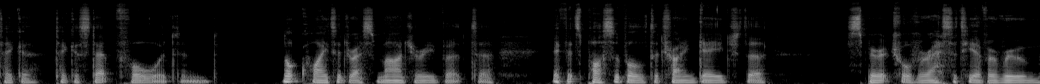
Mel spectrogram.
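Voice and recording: Low-pitched with vocal fry, a man speaks at a fairly slow pace in a slightly mellow tone with little pitch movement.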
